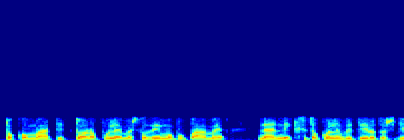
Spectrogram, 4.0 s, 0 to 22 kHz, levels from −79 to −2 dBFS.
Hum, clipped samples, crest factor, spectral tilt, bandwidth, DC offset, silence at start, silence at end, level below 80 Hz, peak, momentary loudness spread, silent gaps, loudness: none; under 0.1%; 16 dB; -10 dB/octave; 3.8 kHz; under 0.1%; 0.05 s; 0 s; -76 dBFS; -12 dBFS; 3 LU; none; -28 LUFS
